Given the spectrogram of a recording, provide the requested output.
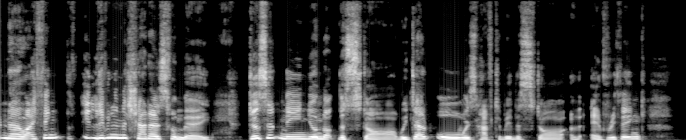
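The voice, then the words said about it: British accent. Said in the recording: “it's the British accent.”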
